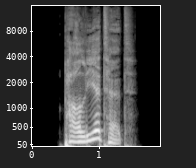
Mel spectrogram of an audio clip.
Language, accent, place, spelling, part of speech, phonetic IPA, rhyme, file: German, Germany, Berlin, parliertet, verb, [paʁˈliːɐ̯tət], -iːɐ̯tət, De-parliertet.ogg
- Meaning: inflection of parlieren: 1. second-person plural preterite 2. second-person plural subjunctive II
